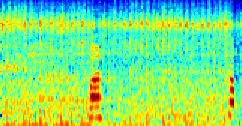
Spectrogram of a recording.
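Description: A small motorcycle engine running close by, a steady hum with a low drone beneath it.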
